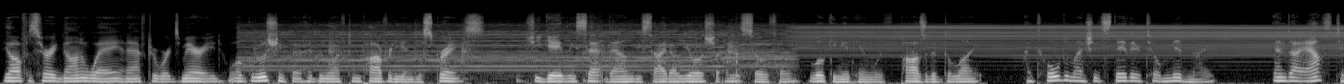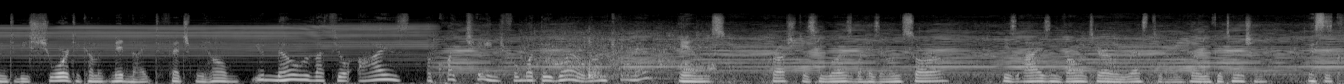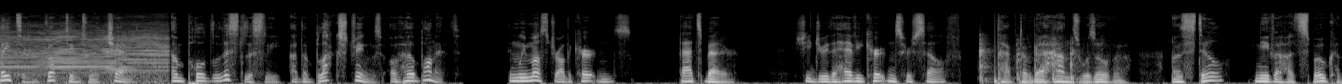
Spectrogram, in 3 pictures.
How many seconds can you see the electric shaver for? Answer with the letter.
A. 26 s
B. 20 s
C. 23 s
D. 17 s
A.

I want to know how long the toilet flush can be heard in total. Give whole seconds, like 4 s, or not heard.
2 s.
